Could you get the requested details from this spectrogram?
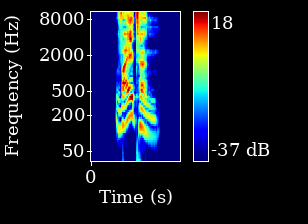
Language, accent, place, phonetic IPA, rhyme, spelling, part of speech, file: German, Germany, Berlin, [ˈvaɪ̯tn̩], -aɪ̯tn̩, Weiten, noun, De-Weiten.ogg
- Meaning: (noun) 1. gerund of weiten 2. plural of Weite; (proper noun) a municipality of Lower Austria, Austria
